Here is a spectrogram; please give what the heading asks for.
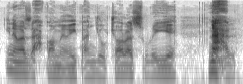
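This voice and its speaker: A man teaching Quran recitation rules on a television lesson, patiently explaining each rule and breaking words into syllables, then chanting the verses slowly in a higher, louder, melodic voice. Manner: alternates plain explanation with slow, raised, melodic chanting of verses.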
